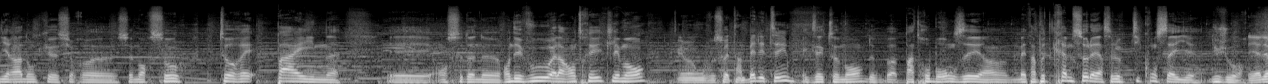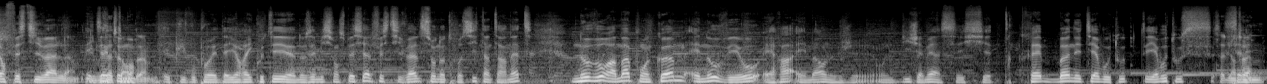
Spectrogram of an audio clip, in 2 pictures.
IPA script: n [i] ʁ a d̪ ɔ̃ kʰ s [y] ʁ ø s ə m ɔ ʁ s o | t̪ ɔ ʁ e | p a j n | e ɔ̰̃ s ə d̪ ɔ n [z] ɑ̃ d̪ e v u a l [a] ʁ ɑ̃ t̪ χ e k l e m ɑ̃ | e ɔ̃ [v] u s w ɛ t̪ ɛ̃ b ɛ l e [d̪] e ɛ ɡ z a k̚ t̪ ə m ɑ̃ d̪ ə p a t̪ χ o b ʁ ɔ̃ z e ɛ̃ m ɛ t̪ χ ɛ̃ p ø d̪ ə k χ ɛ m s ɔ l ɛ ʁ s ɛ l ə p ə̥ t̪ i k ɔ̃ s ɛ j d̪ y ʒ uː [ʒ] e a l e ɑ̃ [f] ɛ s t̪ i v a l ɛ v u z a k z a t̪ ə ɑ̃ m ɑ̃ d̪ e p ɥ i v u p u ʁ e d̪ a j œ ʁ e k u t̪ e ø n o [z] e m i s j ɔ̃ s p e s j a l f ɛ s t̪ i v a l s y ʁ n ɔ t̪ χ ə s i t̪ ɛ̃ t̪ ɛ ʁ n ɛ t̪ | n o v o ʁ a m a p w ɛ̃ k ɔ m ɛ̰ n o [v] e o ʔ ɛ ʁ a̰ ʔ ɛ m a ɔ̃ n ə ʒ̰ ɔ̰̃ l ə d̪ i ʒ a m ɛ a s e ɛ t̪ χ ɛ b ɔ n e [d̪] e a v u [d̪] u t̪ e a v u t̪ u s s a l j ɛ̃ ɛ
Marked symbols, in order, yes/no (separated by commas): yes, yes, no, yes, yes, no, no, yes, yes, yes, no, no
